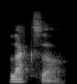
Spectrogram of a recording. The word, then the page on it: laxer: Australian English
